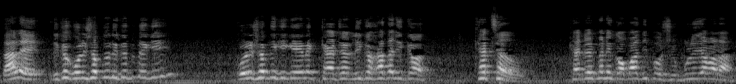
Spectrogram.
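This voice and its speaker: A male English teacher with a very high, steady, fairly bright voice talks fast through a classroom vocabulary lesson. He fires questions at his students and answers them himself. The rough recording carries faint background noise.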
